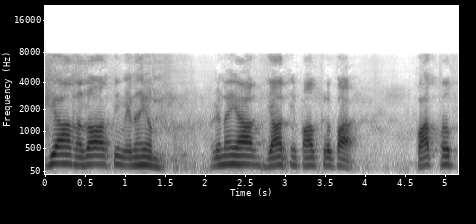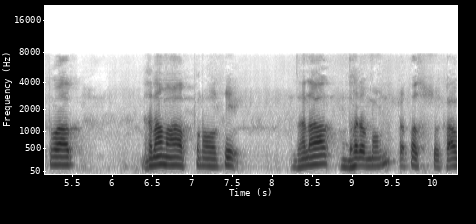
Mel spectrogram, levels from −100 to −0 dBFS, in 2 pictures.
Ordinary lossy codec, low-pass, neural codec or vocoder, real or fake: none; none; codec, 16 kHz, 1 kbps, FreqCodec, larger model; fake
